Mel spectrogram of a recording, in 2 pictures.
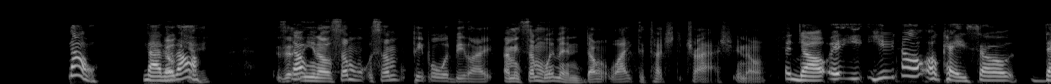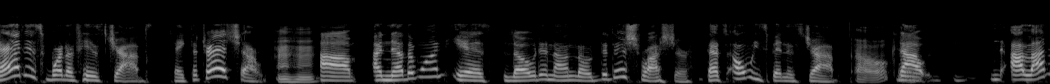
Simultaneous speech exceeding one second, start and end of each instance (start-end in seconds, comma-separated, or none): none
